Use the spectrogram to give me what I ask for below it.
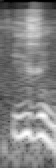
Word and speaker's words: Ising: matter known as the Ising model. Or if you want to be completely correct about the pronunciation, the easing model. But I'll go with Ising cuz nobody will understand what I'm saying if I say easing.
